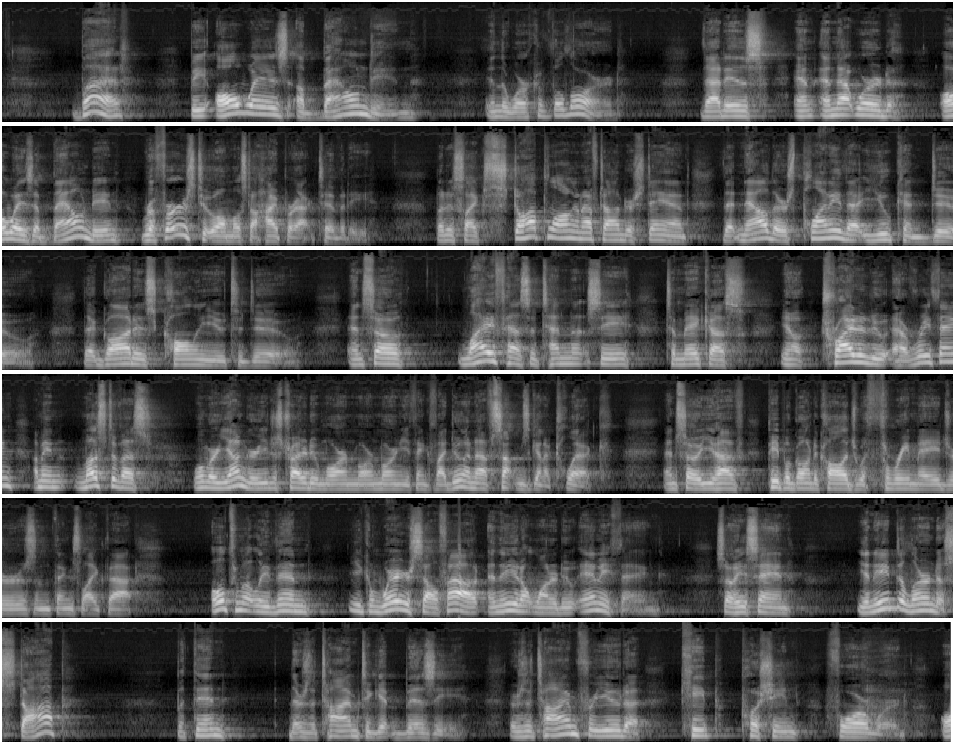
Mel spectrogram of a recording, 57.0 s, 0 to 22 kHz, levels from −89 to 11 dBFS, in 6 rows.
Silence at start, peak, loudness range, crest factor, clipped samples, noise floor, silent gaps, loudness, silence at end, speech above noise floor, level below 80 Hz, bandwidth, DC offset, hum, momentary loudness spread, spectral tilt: 0.7 s; 0 dBFS; 6 LU; 20 dB; under 0.1%; -57 dBFS; none; -18 LUFS; 0 s; 39 dB; -76 dBFS; over 20 kHz; under 0.1%; none; 14 LU; -4.5 dB/octave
